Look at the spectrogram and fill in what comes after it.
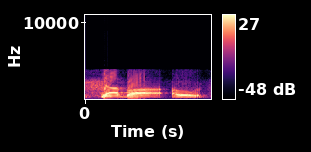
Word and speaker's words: Sabaoth: And the name for the Lord of Hosts is Jehovah Sabaoth. I don't know how to say it. S-A-B-A-O-T-H. Sabaoth.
